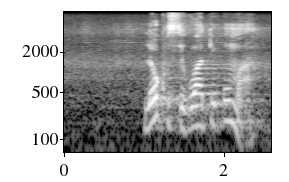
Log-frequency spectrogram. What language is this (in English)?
Swati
